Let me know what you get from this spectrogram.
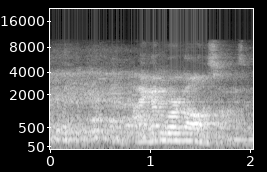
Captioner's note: audience laughs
